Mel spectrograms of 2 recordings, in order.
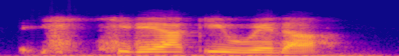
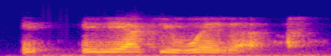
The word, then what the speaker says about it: Hideaki Ueda: today I'm very proud to have with me Hideaki Ueda. Say that for me, Hideaki. Make sure I pronounced it right. Hideaki Ueda. Hideaki Ueda.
